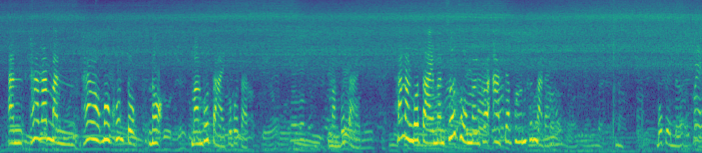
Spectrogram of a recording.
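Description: Speech: a woman talking, over a faint steady hiss.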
